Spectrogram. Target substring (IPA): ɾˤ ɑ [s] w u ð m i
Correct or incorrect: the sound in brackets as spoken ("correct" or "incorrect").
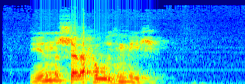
incorrect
